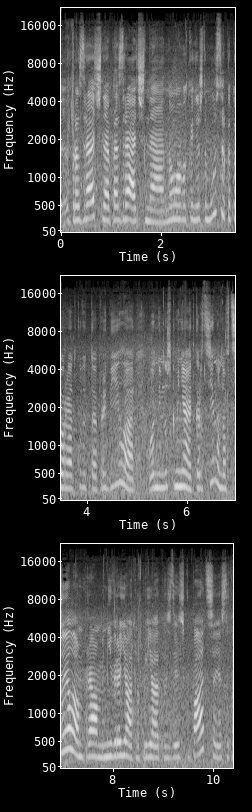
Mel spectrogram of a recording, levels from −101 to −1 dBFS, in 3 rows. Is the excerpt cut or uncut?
uncut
